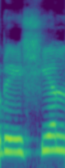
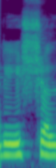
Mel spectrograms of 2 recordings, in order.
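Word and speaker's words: racial: अब यहां पर इसको रेशियल नहीं रेशियल पढ़ेंगे। रेशल सी आई एल आ गया तो शल करके प्रोनाउंस करना है।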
